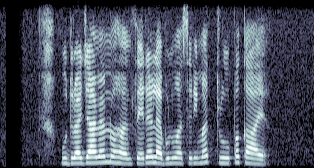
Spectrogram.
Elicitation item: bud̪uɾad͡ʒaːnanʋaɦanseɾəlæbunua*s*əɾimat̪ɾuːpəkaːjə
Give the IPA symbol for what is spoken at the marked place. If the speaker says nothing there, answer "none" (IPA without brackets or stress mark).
s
